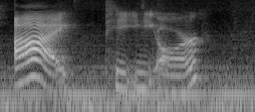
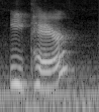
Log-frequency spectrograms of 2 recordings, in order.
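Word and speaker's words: hiper: Now, the Spanish cognate for this is spelled h i p e r.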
